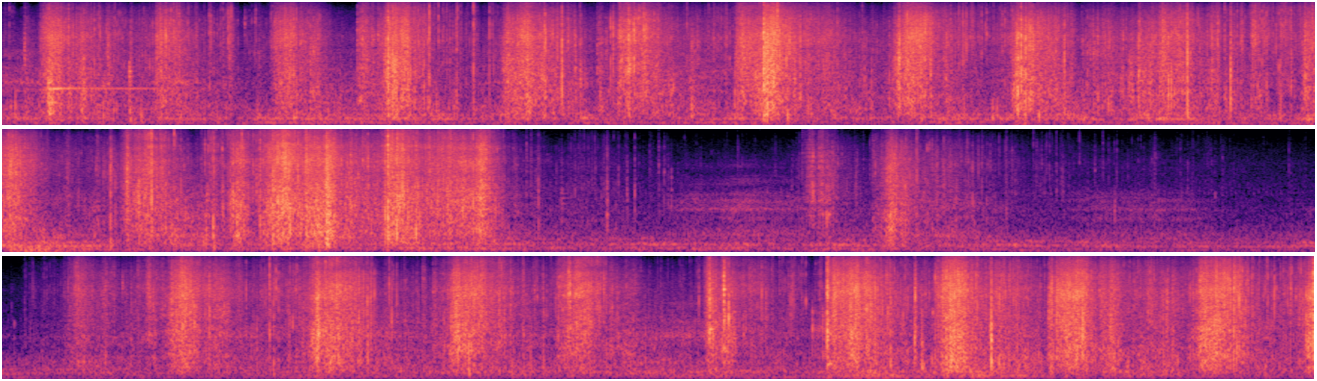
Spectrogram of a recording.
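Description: Footsteps crunch through dry leaves at a steady walking pace.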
